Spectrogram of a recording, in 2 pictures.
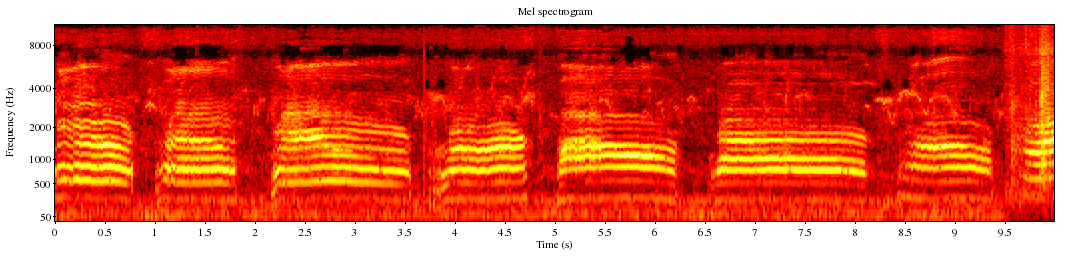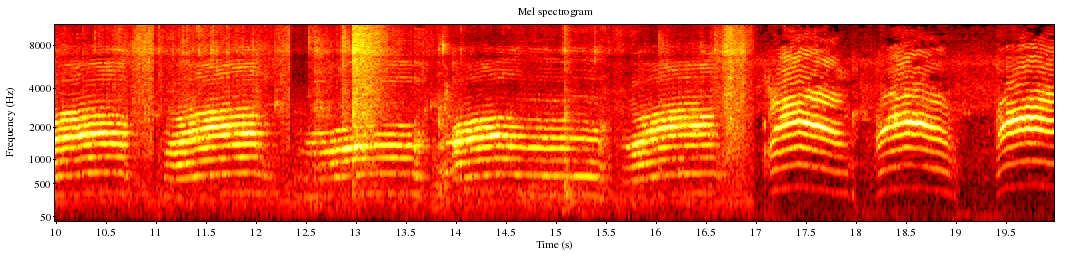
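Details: Domestic cats meowing in a long series of harmonic, arching meows, about one per second; the first half carries a low background rumble, and the last few calls are shorter and sharply bent.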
